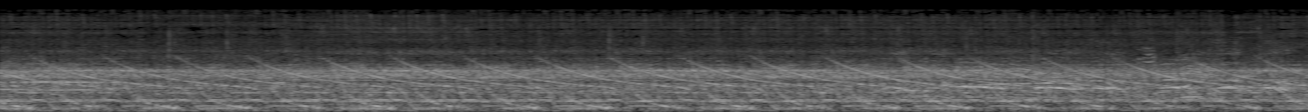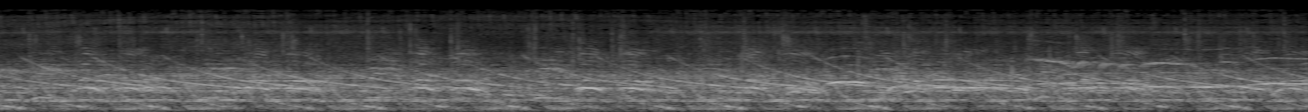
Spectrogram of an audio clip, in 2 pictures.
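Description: Loud electronic music with a fast, pulsing beat and falling whistling tones plays through speakers in a large hall.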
